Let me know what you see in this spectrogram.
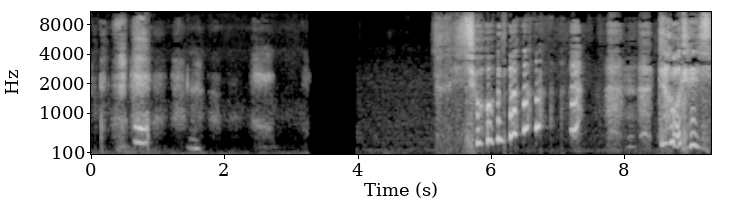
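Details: Baby crying, said to stop on hearing the mother's voice; short crying bursts and whimpers, broken by a pause, then choppy sobbing cries: infant crying.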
